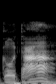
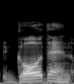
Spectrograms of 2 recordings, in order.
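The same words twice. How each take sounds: First: The name is pronounced the French way. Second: The name is pronounced the English way.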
